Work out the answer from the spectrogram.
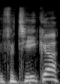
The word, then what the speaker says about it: Fatica: She is Fatica. That's Fatica for those that like to mispronounce it.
